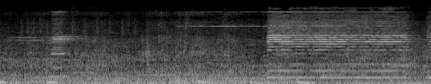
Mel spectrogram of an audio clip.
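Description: Road traffic noise, then a vehicle horn sounding one long steady honk starting about two-thirds of the way in.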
